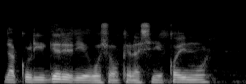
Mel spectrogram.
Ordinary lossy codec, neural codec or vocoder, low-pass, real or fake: none; codec, 16 kHz, 2 kbps, X-Codec, HuBERT features, trained on general audio; 7.2 kHz; fake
